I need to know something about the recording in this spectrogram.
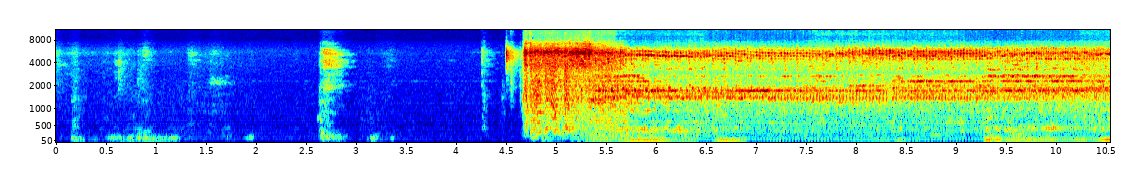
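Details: Range Rover Evoque 2.2 diesel, 78,704 on the odometer, engine started to prove it: cranks, catches quickly, settles into steady even idle with no knock or rattle; healthy engine.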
